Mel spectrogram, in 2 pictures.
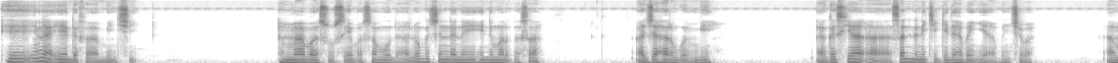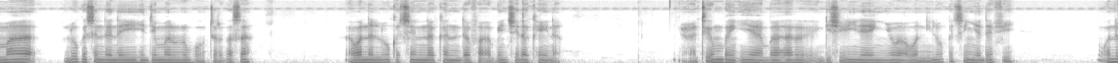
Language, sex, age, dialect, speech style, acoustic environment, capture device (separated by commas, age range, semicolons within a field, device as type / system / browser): Hausa, male, 25-34, Nigeria - Katsina, tired, silence, mobile / Linux / Chrome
